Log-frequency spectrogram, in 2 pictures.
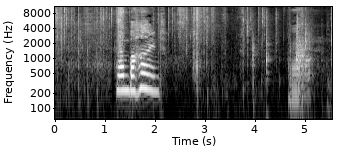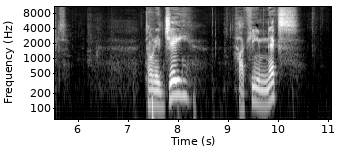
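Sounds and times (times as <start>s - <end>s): foil pack tearing and crinkling: 0.0s - 4.6s.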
